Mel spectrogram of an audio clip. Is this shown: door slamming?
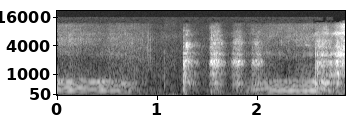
no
